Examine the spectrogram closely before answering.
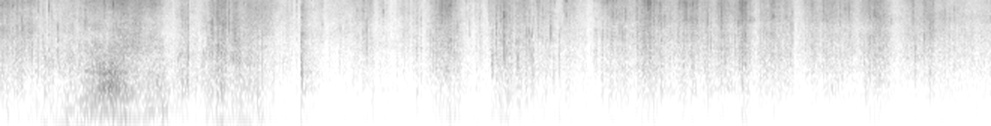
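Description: Polyester carrying bag rustling and crinkling as it is opened and hands work the folded fabric hunting blind inside it; a run of irregular scrapes and rustles, loudest about a second in.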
